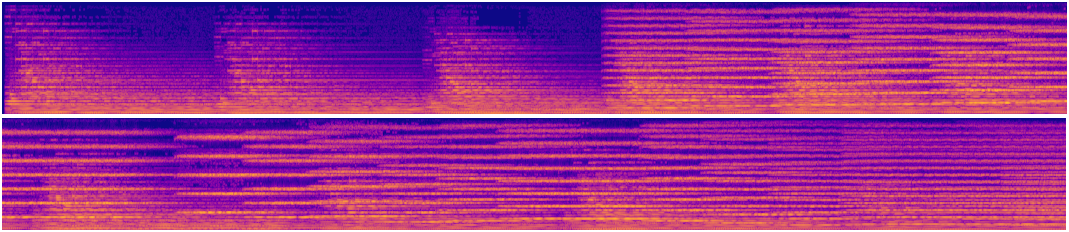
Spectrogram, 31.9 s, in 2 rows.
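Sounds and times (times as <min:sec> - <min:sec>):
Korg T3 synthesizer: 0:00.0 - 0:31.9.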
